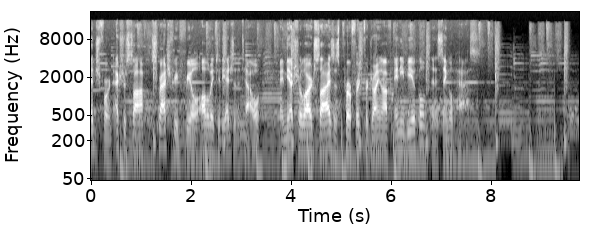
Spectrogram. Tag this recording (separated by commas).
Speech, Music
